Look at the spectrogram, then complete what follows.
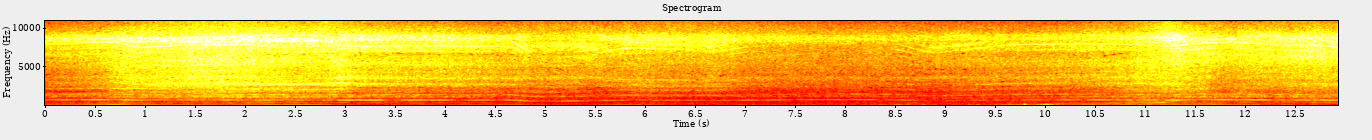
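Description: Blade 130X micro RC helicopter in flight: a steady high-pitched whine from its motors and spinning rotors. The pitch dips briefly a few seconds in and again midway, as the throttle changes. The sound swells louder as the helicopter passes close.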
